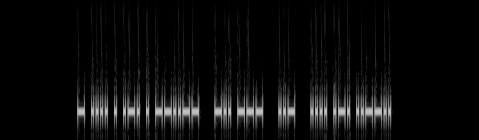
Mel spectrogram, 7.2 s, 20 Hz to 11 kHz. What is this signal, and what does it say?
Morse code, heard as a keyed tone, about 35 wpm, 700 Hz. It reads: THERE, DO U HR?
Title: Sentences from Top 300 Words and Abbreviations 35wpm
